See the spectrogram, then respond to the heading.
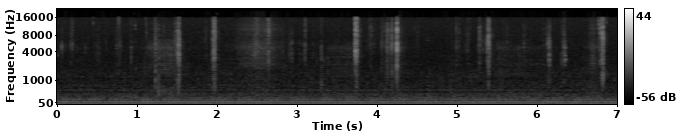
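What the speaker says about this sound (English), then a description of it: "Get the tape down." Tape being pulled and pressed down during reassembly of a MacBook on a repair bench: sharp, sparse crackles and snaps of peeling tape over a low steady hum, close and quiet, with a few louder tearing clicks.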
